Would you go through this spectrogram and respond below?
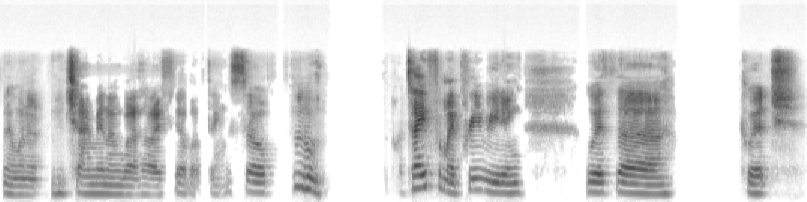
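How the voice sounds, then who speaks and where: A woman tarot reader talking casually to her viewers, halting with many fillers and restarts while getting over a cold. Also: low-pitched, a little mellow, clear, resonant tone. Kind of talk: casual rambling vlog talk.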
